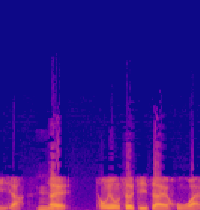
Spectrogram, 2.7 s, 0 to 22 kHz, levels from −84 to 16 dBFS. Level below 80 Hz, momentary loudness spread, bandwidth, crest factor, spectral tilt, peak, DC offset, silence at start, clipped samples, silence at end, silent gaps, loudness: -58 dBFS; 8 LU; 10.5 kHz; 14 dB; -5.5 dB/octave; -2 dBFS; under 0.1%; 0 s; under 0.1%; 0 s; none; -15 LUFS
